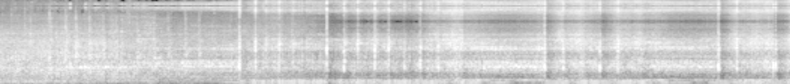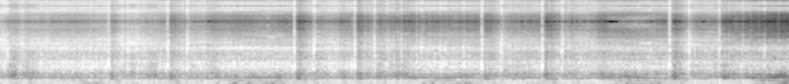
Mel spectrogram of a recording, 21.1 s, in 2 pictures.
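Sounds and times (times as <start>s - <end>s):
railway carriages rumbling overhead: 0.0s - 21.0s
wheel clicks over rail joints: 0.1s - 21.0s.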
